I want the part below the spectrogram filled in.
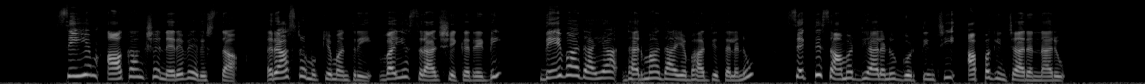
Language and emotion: Telugu, neutral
